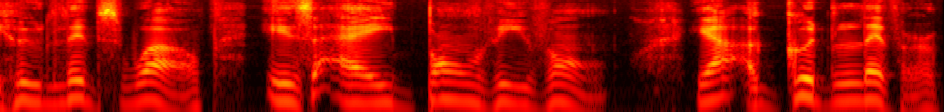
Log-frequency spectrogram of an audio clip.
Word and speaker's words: bon vivant: yeah but well um the problem is in french these final syllables these final consonants disappear so above evolve this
